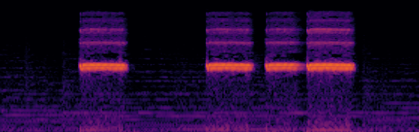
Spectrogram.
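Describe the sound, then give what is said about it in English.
A shrill referee whistle signalling the start of play in a water polo game sounds loud: one sharp blast, a brief pause, then three quick blasts in a row, with no talking. “And once you hear that whistle, it's game time.”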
